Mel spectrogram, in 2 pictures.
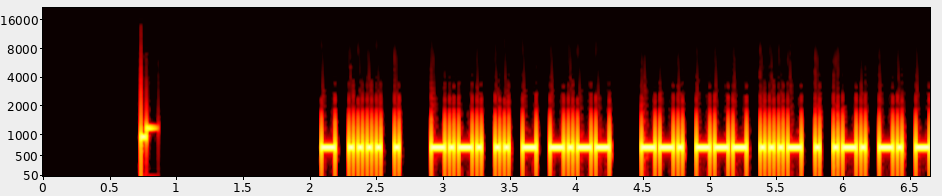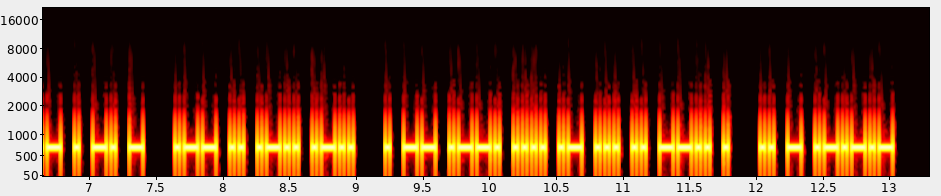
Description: Morse code, heard as a keyed tone, about 34 wpm, 700 Hz. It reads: THE CITY GOVERNMENT WILL EMPHASIZE IT.
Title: Sentences from Top 1500 Words 35wpm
